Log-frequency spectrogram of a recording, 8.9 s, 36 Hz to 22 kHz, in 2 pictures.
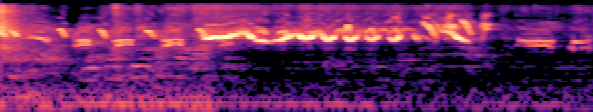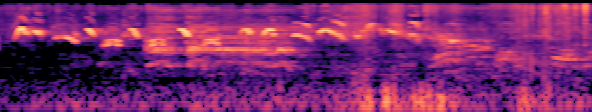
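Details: Red-whiskered bulbul, a wild-type forest-voiced singer, in a 2023 song contest: loud, rapid run of slurred whistled notes, rising and falling, about two per second, with a softer steady note and chatter behind.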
